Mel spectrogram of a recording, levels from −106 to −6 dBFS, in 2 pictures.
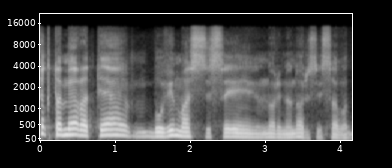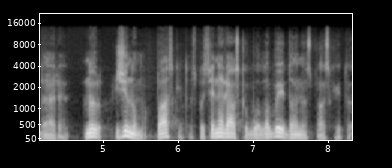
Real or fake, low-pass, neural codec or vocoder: fake; 14.4 kHz; autoencoder, 48 kHz, 32 numbers a frame, DAC-VAE, trained on Japanese speech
